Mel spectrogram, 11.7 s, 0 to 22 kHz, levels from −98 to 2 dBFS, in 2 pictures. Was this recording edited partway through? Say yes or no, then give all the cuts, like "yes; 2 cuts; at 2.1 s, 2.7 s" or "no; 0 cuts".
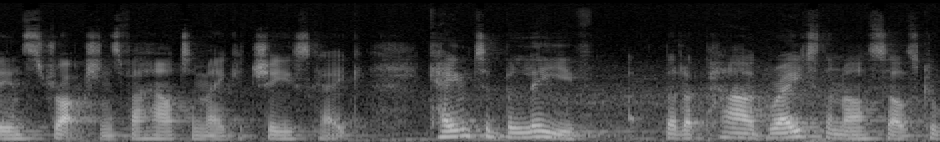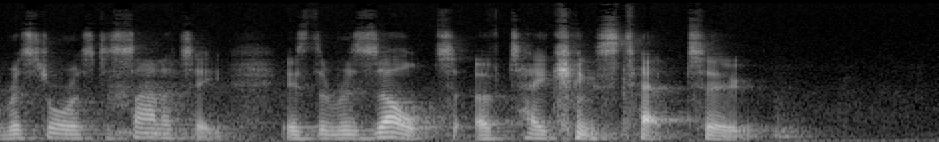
no; 0 cuts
